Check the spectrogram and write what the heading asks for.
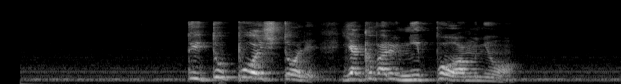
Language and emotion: Russian, angry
